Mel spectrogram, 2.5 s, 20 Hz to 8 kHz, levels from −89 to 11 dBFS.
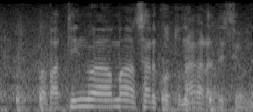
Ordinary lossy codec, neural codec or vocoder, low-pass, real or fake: none; none; 7.2 kHz; real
